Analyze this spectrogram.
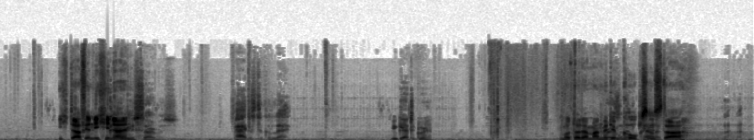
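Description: A young man speaks in a calm, casual voice nearby.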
